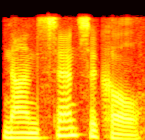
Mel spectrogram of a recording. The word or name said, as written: nonsensical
